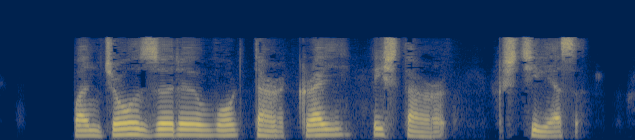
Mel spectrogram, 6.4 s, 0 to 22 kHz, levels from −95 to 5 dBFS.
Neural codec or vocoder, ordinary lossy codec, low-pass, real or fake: codec, 16 kHz, 0.3 kbps, FocalCodec; MP3, 32 kbps; 7.2 kHz; fake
